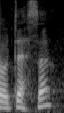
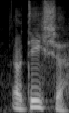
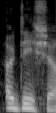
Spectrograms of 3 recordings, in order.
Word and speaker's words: Odisha: to go on to Odessa odisha sorry said Odessa uh no it's it's odisha I've been saying it wrong so dises here is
